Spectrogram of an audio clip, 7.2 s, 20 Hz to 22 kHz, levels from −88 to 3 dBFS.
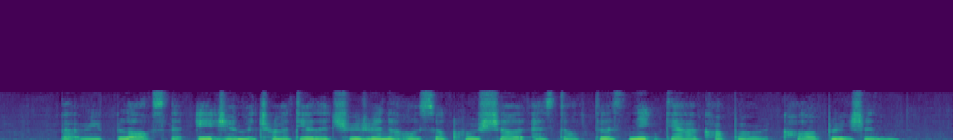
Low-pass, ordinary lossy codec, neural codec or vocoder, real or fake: none; none; codec, 16 kHz, 2 kbps, FreqCodec, larger model; fake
